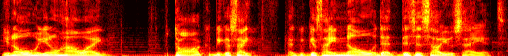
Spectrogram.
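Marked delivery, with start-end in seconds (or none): none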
